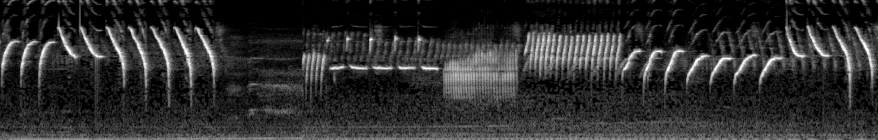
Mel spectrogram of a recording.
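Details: Canary song used to tutor young canaries: series of downward-swept chips, a pause, flat whistled notes, a rasping buzz, a fast high trill, then more sweeping chips over a low hum.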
